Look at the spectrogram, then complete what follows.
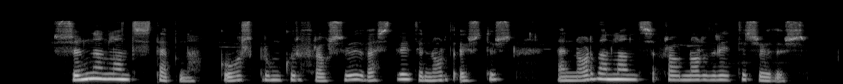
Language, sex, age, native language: Icelandic, female, 40-49, Icelandic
